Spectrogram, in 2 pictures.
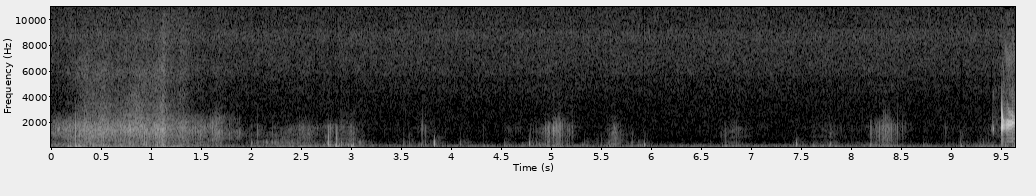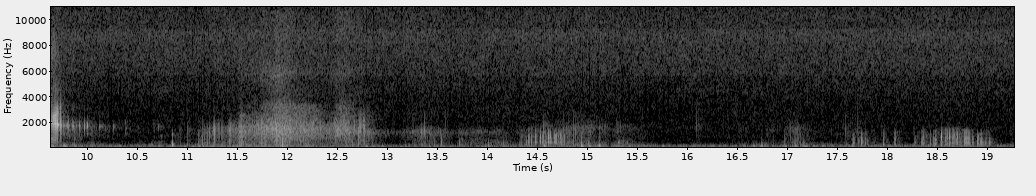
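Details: Real recording of a woman's own stomach, which she says sometimes gets loud, made for a roleplay: soft irregular gurgles and squeaky rumbles over a low background hum; stomach growling (borborygmi).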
